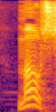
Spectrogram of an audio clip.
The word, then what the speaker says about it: most: Most 这个发音要非常的饱满，先发再发 u，嘴巴掉到极限往前推再往上，有一个弧度叫 most。 Most T letter T is silent， T 不发音，后面是以辅音开头，所以这个叫略音。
